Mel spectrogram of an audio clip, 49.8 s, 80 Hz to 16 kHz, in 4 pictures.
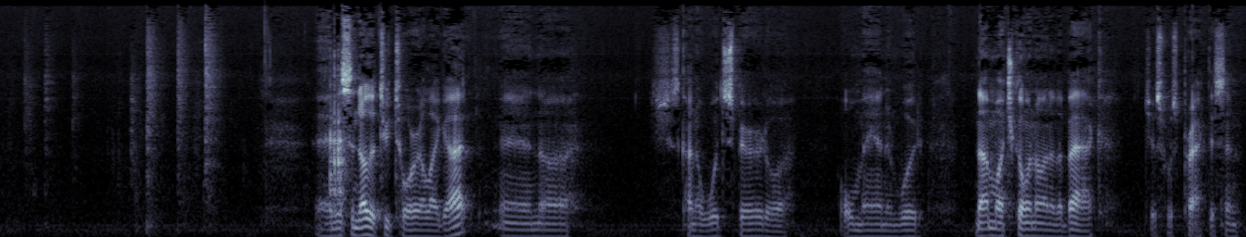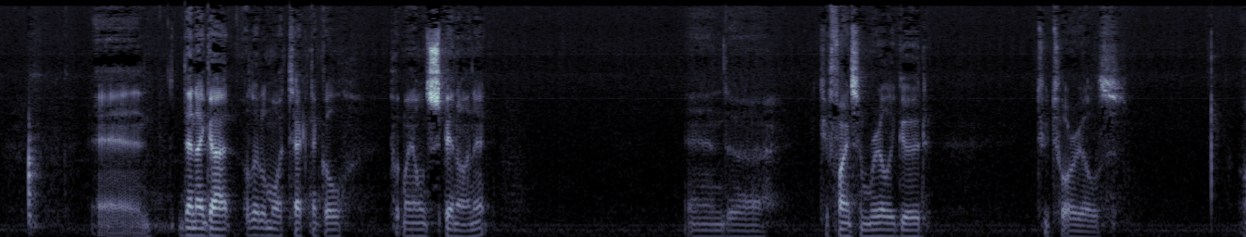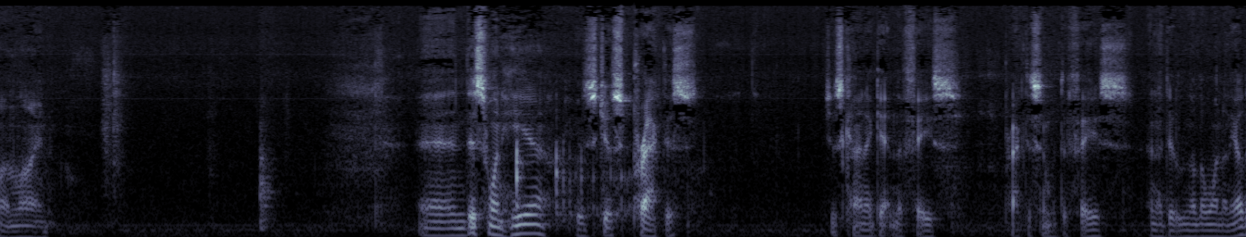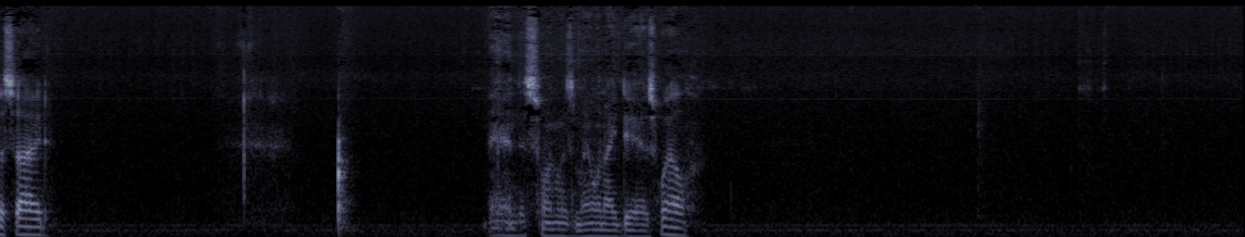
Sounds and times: Speech: 3.2 - 5.9, 6.6 - 12.5, 13.4 - 17.4, 19.3 - 21.8, 22.8 - 23.8, 24.9 - 25.6, 29.1 - 32.0, 33.2 - 38.0, 42.3 - 44.4.

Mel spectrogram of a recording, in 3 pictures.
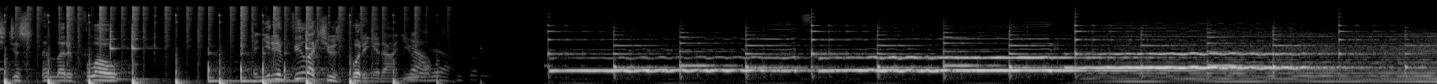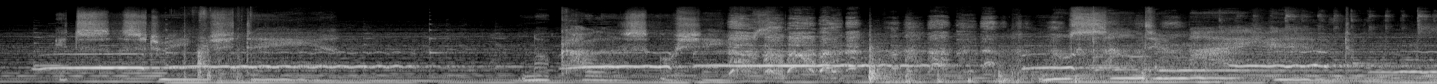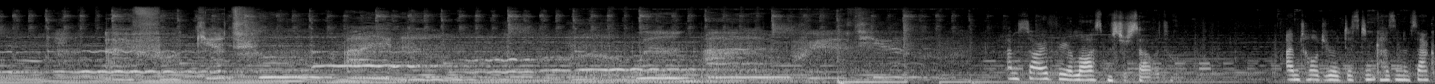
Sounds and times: Speech: 0.0 - 1.2, 2.5 - 4.9, 38.8 - 40.6, 41.6 - 43.0
Music: 0.0 - 43.0.

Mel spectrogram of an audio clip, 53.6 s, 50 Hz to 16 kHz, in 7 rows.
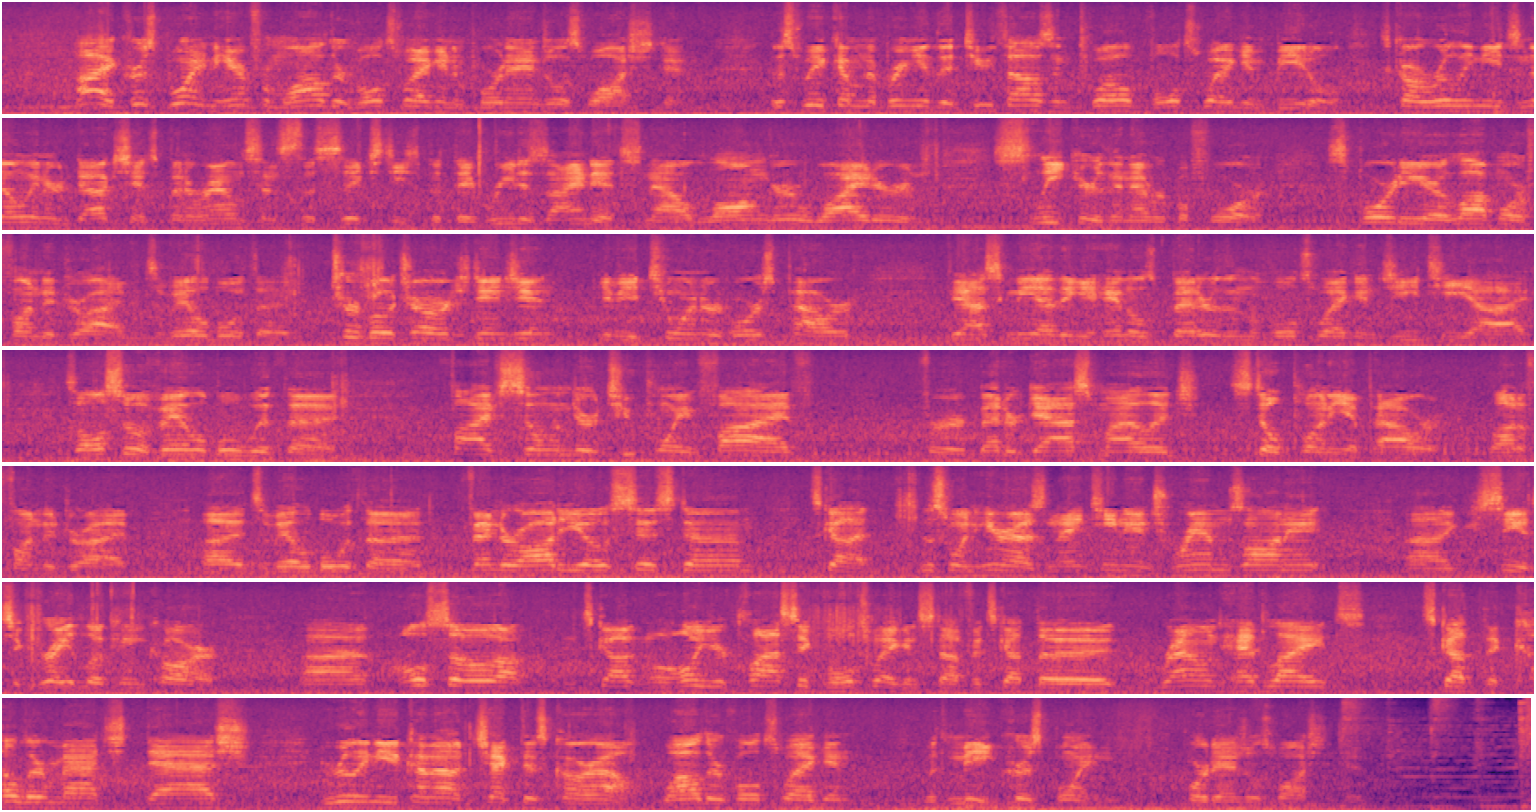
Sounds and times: Speech: 0.4 - 27.0, 27.6 - 52.8.

